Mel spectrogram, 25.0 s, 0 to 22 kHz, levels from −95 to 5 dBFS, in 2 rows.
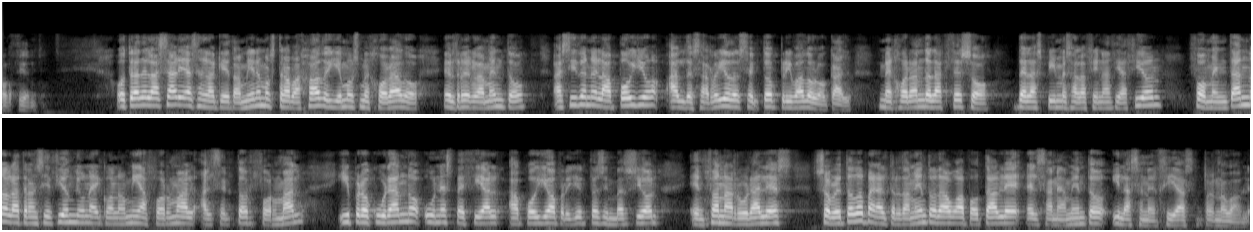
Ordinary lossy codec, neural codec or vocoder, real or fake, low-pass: none; codec, 16 kHz, 2 kbps, FunCodec, trained on LibriTTS, 25 frames a second; fake; none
